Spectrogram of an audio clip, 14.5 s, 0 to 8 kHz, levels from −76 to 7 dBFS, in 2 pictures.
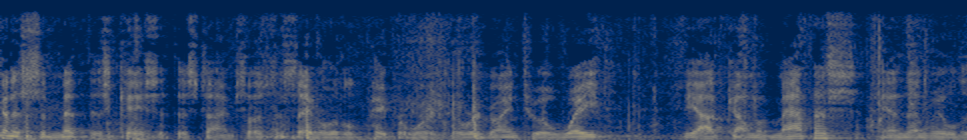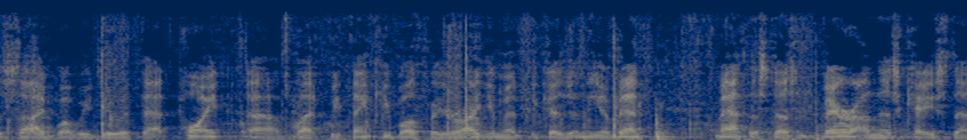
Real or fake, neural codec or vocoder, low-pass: fake; codec, 16 kHz, 16 kbps, FreqCodec, smaller model; 7.2 kHz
